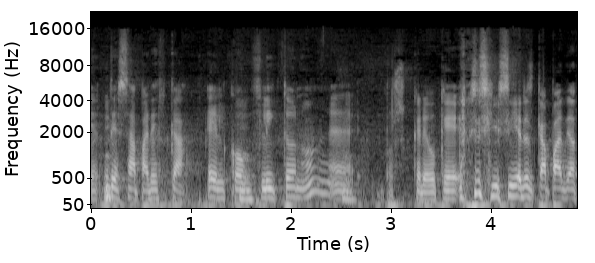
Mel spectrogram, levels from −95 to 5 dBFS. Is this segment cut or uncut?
uncut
